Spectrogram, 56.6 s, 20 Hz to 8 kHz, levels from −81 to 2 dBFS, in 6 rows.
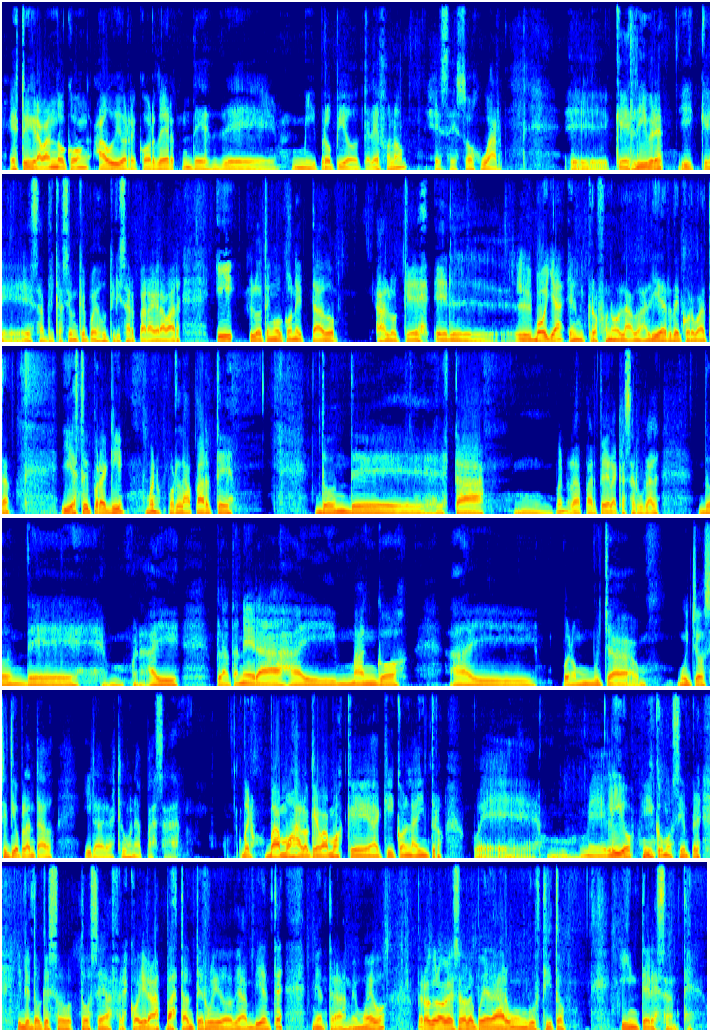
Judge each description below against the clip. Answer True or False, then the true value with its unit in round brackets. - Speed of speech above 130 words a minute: False (125 wpm)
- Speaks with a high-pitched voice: False (110 Hz)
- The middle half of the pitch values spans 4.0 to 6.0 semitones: False (3.3 semitones)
